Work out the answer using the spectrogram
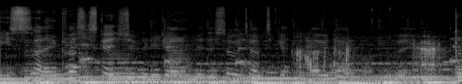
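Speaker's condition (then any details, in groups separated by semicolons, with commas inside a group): No condition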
